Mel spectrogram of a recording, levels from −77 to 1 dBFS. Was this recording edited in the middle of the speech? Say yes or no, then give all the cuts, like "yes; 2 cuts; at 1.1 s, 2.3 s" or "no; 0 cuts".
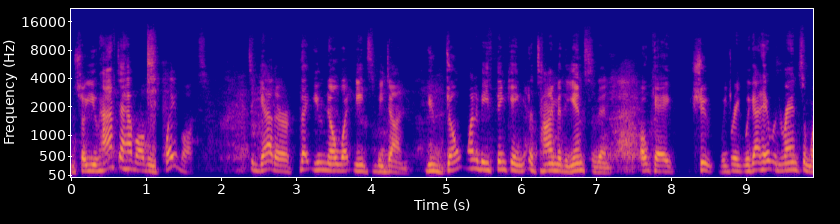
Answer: yes; 4 cuts; at 2.3 s, 3.0 s, 6.1 s, 8.8 s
